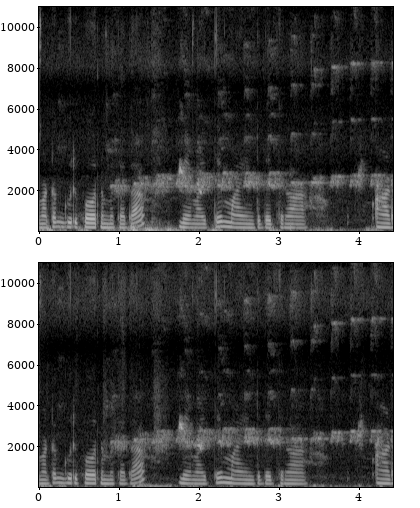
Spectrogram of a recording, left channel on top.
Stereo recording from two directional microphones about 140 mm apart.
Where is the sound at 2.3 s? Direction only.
10° right (ahead or behind).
